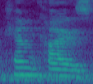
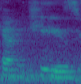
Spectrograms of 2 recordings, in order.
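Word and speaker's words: Ken Keyes: H Ken kais Jr you may may have think that it's Ken Keys you may have heard of Ken keys but his name is spelled k ye s and it's I with the K on the front so Ken wrote the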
